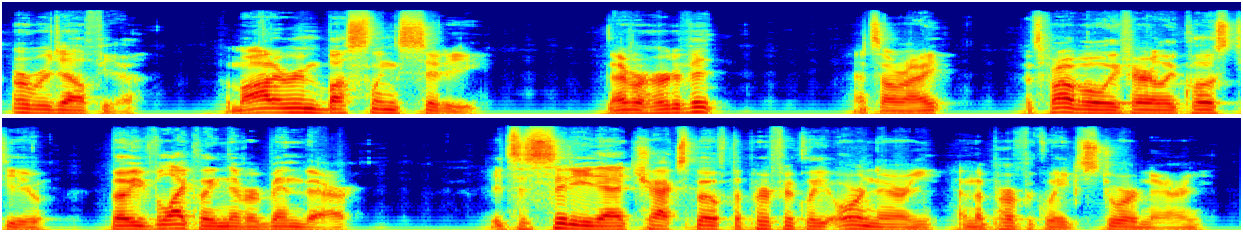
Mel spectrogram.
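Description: A man narrating a scripted drama in a measured, suspenseful storytelling manner. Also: mid-range voice, a little hiss or hum.

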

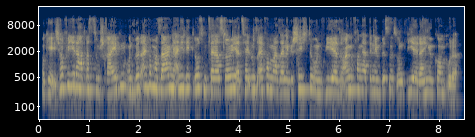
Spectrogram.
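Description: A woman's voice: fairly high pitch, steady tone, racing, hardly any pauses. A woman in her twenties hosting a video call, introducing a guest in a bubbly, informal way. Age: 20s. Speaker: host of the team call. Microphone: laptop or phone mic, video call.

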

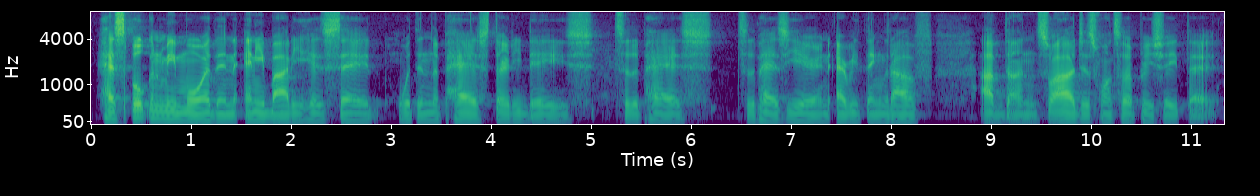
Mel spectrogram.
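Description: A young man, a student performer, giving a halting casual introduction on a lecture hall stage into a stand mic. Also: sits low, level tone, vocal fry. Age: teens. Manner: halting, with restarts and fillers. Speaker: student spoken word performer.

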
